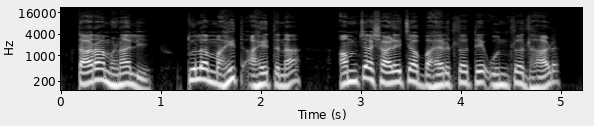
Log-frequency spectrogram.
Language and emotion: Marathi, neutral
